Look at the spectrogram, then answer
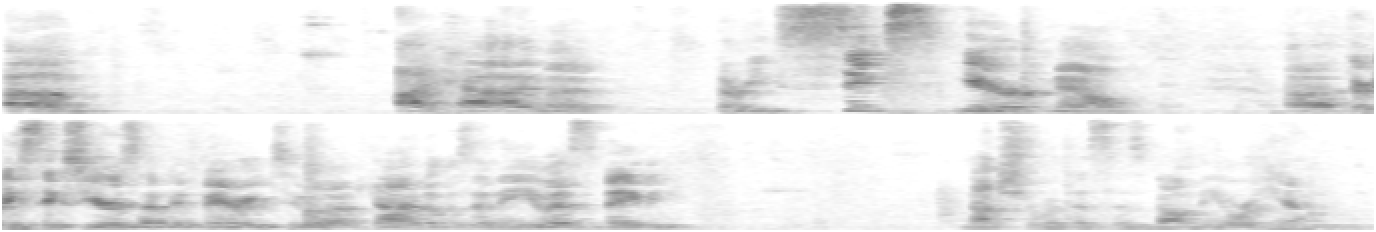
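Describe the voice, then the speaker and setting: Audible room echo and noticeable background noise surround a woman with a very deep, low pitch who talks at a fairly slow pace with ordinary pitch variation and long, frequent pauses. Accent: American. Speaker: agile consultant and executive. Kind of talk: presentation. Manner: hesitant with filler.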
